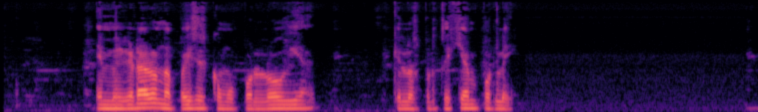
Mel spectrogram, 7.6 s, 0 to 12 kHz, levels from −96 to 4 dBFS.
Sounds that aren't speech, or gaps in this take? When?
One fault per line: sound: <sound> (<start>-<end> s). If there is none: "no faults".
no faults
